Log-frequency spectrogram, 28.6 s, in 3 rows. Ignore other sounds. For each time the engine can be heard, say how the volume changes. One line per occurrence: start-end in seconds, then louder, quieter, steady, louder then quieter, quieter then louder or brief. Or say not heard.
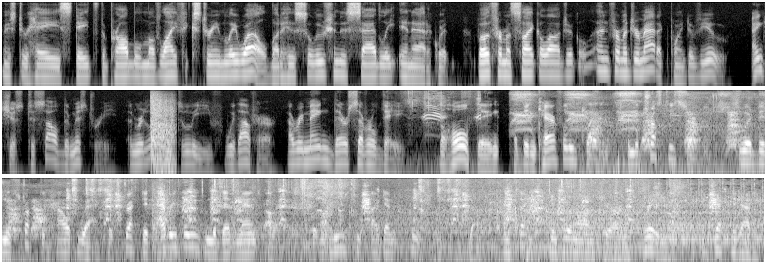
22.8-28.5 louder.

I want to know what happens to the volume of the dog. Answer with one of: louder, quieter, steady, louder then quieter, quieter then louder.
steady.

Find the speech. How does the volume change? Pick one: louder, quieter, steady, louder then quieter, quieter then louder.
steady.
